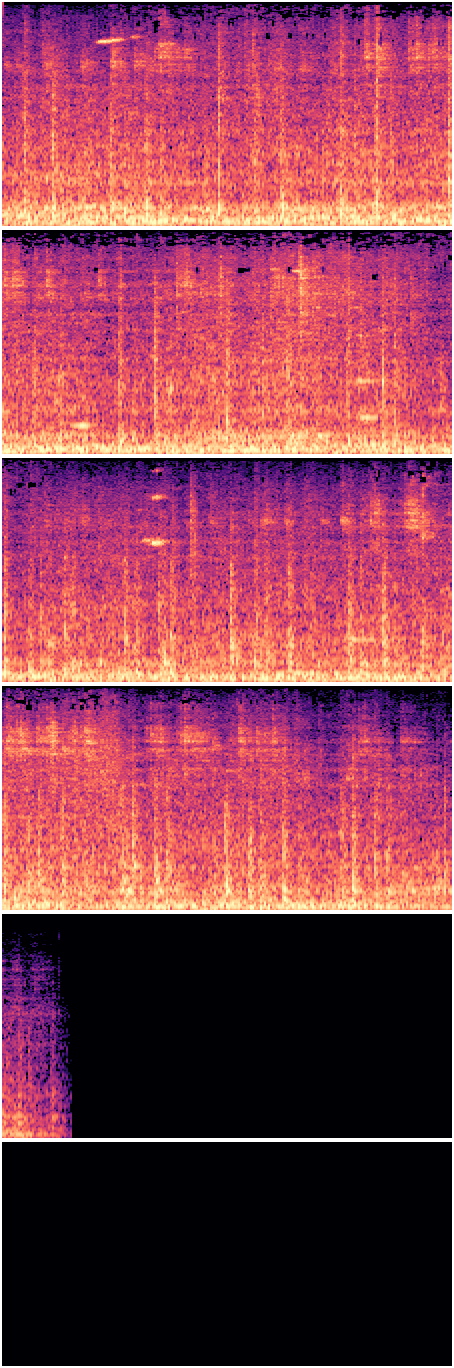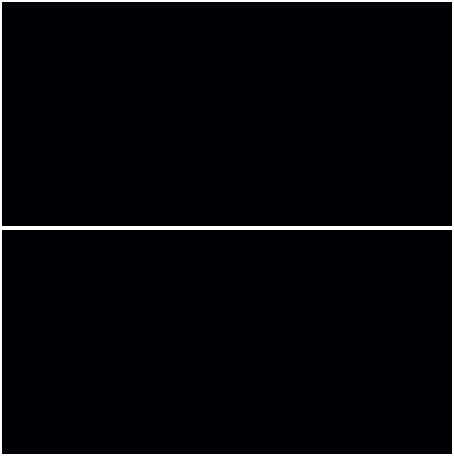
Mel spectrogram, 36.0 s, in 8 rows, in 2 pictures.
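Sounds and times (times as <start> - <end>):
train cars rumbling: 0.0 - 18.5.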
